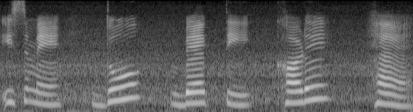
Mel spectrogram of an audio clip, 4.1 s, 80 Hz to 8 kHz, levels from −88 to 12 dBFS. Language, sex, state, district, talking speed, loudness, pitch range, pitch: Hindi, female, Bihar, West Champaran, 70 wpm, -17 LUFS, 230-345 Hz, 260 Hz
